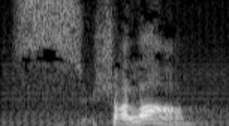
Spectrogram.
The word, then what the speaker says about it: Shalom: So it's interesting to read the Hebrew because you've got Melchizedek's name, and then immediately afterwards it says Melech, king, Shalom is the way it's actually pronounced, Salem, but it's got an SH sound to it.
